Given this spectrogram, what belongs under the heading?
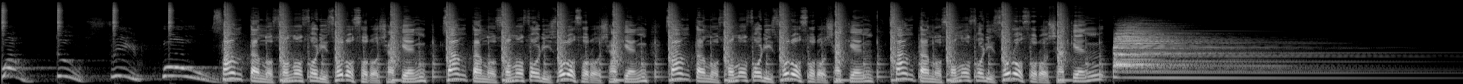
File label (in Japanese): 早口言葉リズム（中級編）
